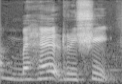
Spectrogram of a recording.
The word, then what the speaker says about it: महर्षि: तो उदाहरण है जैसे महा प्लस ऋषि, महा प्लस ऋषि, तो इसका शुद्ध उच्चारण होगा महर्षि।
